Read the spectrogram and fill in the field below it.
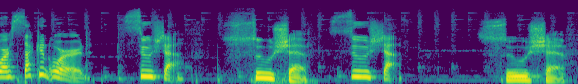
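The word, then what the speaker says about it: sous chef: Sue chef. Sue cheef. S o u s. So the s is silent because it's like a French word.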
